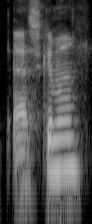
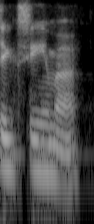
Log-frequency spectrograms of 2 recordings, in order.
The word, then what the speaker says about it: eczema: I suffer from like uh Esimma so my is dry as It's It's pronounced eczema.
